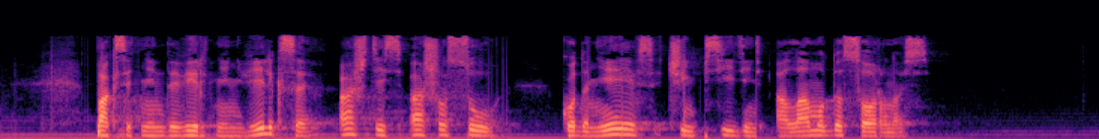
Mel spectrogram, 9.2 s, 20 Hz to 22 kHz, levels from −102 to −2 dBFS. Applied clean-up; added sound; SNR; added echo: none; none; none; none.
